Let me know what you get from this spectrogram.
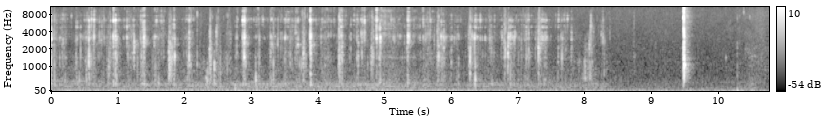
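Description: Close-miked chewing of a mouthful of food, with many small wet mouth clicks and crackles for about eight seconds. A single sharp click follows about nine and a half seconds in.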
